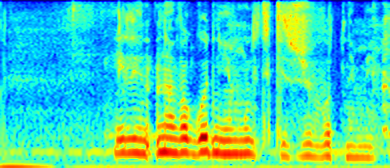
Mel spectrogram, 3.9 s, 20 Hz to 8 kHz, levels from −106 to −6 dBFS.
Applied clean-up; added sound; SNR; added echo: none; none; none; none.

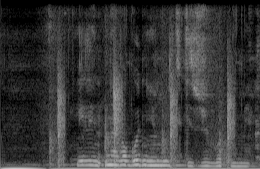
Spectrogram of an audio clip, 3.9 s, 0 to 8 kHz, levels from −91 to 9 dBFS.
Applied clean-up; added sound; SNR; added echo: none; Walk, footsteps; 13 dB; reverberation time 1.0 s.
